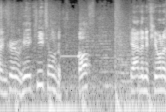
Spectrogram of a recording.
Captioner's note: beep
